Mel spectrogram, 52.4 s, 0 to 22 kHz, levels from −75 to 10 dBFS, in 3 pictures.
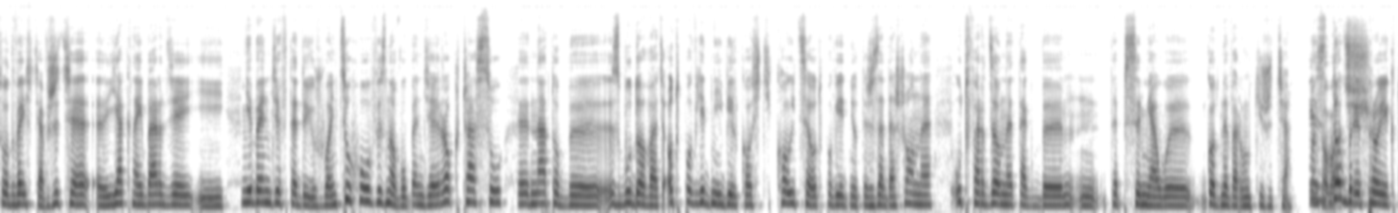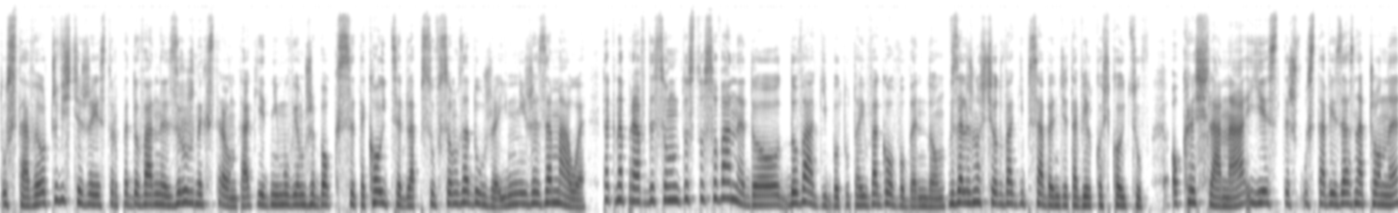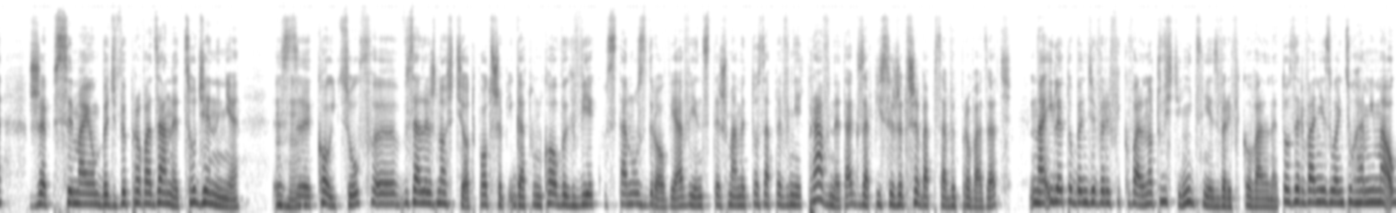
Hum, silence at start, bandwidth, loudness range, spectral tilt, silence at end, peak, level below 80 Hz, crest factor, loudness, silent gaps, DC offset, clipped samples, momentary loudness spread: none; 0 s; over 20 kHz; 2 LU; -5 dB/octave; 0 s; -4 dBFS; -52 dBFS; 18 dB; -22 LUFS; none; under 0.1%; under 0.1%; 6 LU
